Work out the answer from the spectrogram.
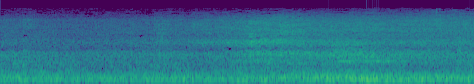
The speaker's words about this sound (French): la mer, elle monte, c'est un truc de fou.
